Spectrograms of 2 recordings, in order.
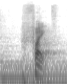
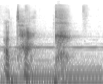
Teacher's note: See how that final O sound doesn't appear in natural English speech. So really, you don't want the final O sound of to, you just want the T sound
